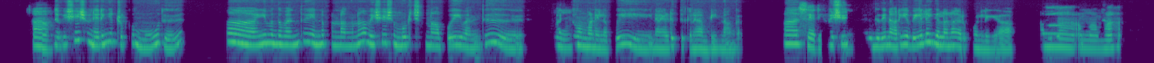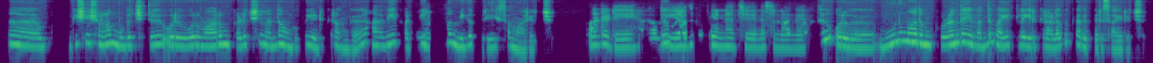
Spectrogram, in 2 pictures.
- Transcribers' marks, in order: tapping; static; distorted speech; unintelligible speech; anticipating: "அதுக்கப்புறம் என்னாச்சு? என்ன சொன்னாங்க?"; other background noise
- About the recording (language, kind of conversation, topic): Tamil, podcast, உடல்நலச் சின்னங்களை நீங்கள் பதிவு செய்வது உங்களுக்கு எப்படிப் பயன் தருகிறது?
